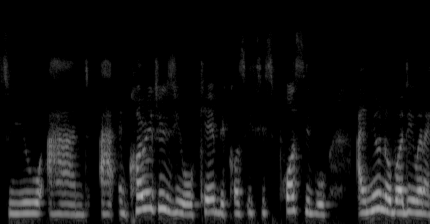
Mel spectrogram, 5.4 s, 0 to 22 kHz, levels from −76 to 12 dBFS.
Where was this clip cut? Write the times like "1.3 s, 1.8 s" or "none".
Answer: none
